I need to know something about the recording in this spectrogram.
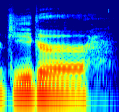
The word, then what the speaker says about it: Giger: Giger. Oh yes, yes. Giger? I never remember how to I pronounce say it. Geiger, but who knows? He made some amazing stuff.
